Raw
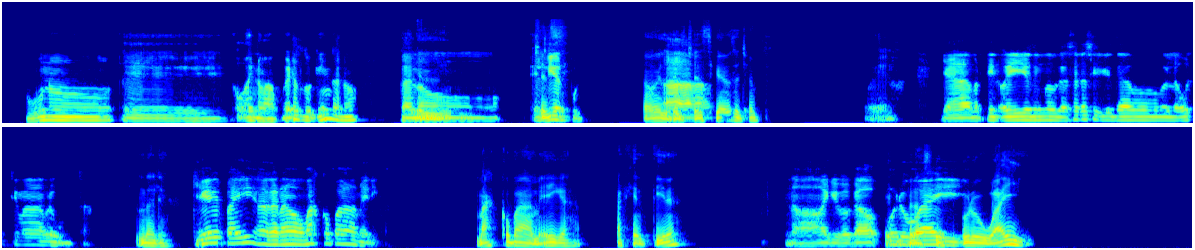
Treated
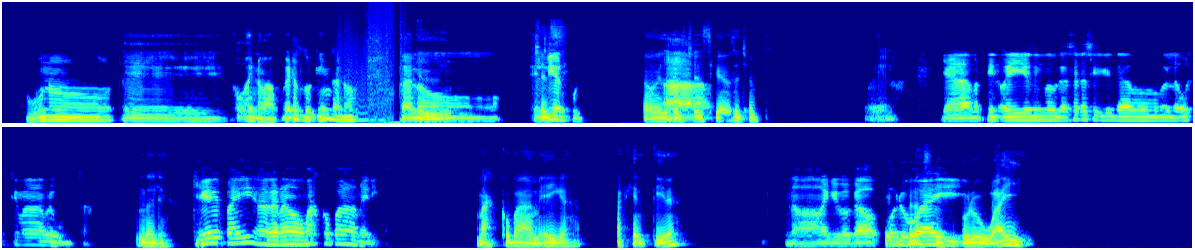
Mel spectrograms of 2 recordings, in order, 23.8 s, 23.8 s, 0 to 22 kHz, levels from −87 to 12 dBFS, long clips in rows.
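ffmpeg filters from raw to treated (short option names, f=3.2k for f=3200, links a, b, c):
-filter_complex "[0:a]asettb=1/sr,asplit=3[a][b][c];[a]atrim=end=3.354[d];[b]atrim=start=3.35:end=4.03,asetpts=PTS-STARTPTS,afade=t=in:d=0.004:c=qsin,afade=t=out:st=0.676:d=0.004:c=qsin,aeval=exprs='val(0)+0.5*0.0106*sgn(val(0))':c=same[e];[c]atrim=start=4.026[f];[d][e]acrossfade=d=0.004:c1=hsin:c2=qsin[g];[g][f]acrossfade=d=0.004:c1=qsin:c2=hsin"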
